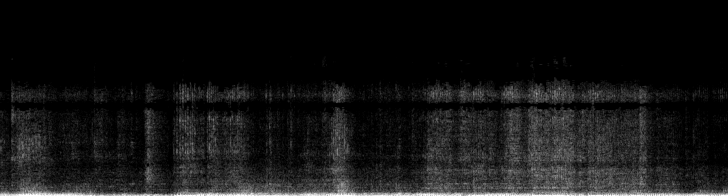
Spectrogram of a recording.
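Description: Car engine running loudly, revved briefly near the start with its pitch rising and falling, then running on at a steady note.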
